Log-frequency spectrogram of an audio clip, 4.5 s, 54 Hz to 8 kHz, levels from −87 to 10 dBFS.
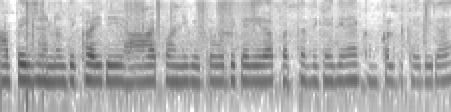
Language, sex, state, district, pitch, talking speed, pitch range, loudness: Hindi, female, Bihar, Vaishali, 220 Hz, 320 wpm, 215-220 Hz, -34 LUFS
